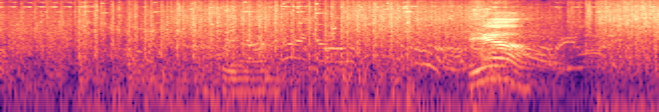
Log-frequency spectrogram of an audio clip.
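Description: Turret gunfire in Duke Nukem Forever, a dense, continuous rattle of rapid shots that stays loud throughout, mixed with game effects while a voice speaks briefly over it.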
